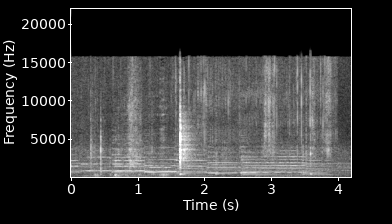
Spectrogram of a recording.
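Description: Background music: a gentle melody of held notes stepping from pitch to pitch, with one sharp click about a second and a half in.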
